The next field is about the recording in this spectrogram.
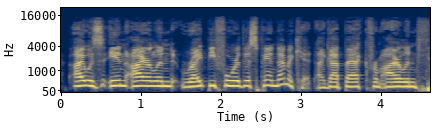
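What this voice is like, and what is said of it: Usual voice. Nothing is said of it.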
